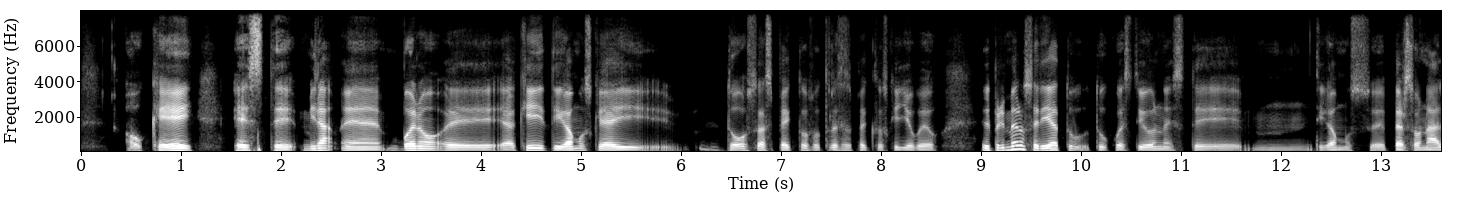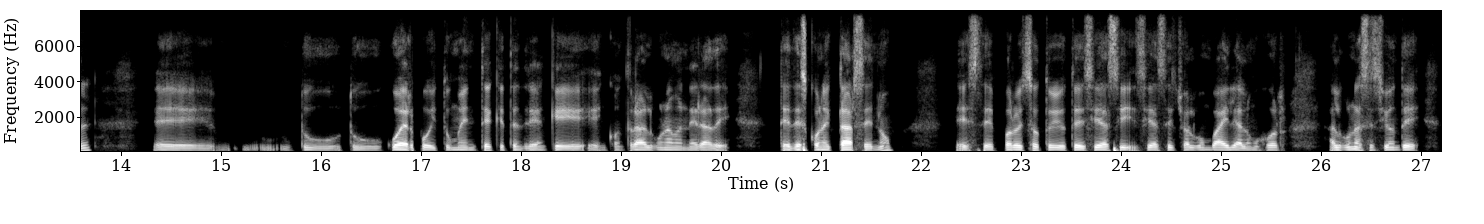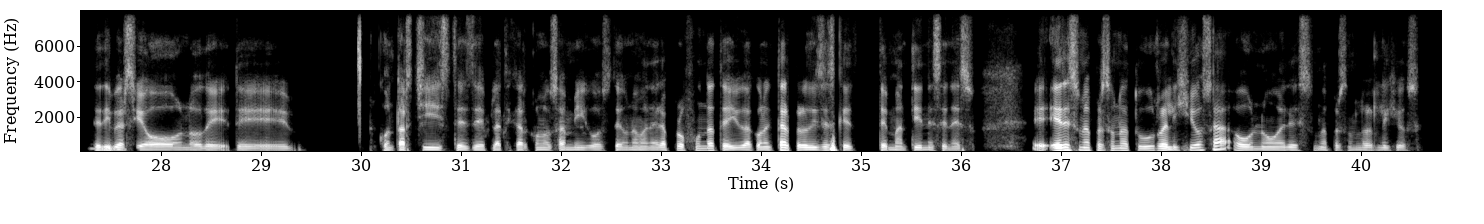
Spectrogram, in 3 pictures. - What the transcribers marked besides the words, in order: other noise; other background noise; tapping
- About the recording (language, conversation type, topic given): Spanish, advice, ¿Por qué me cuesta relajarme y desconectar?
